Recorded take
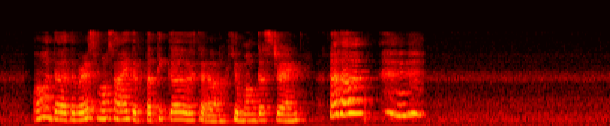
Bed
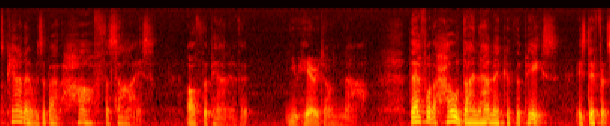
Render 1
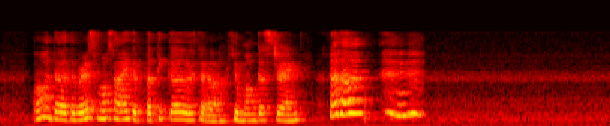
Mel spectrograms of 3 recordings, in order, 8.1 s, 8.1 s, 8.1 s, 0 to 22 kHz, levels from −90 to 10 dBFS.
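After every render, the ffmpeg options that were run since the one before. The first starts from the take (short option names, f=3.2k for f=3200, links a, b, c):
-af "volume=3.5dB"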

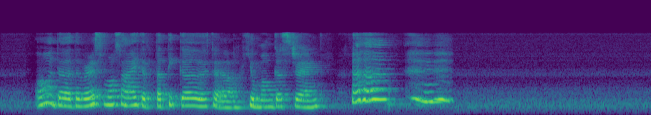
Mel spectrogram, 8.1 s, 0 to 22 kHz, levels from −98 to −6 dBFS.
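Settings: -af "highpass=150,equalizer=f=1.6k:t=o:w=1.9:g=-12.5"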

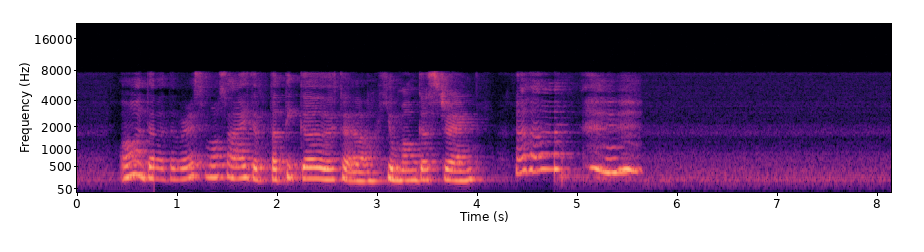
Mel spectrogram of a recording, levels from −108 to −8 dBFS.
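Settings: -filter_complex "[0:a]asplit=3[a][b][c];[a]atrim=end=0.78,asetpts=PTS-STARTPTS,afade=t=out:st=0.776:d=0.004:c=hsin:silence=0.237137[d];[b]atrim=start=0.78:end=4.78,asetpts=PTS-STARTPTS,afade=t=in:d=1.35:silence=0.237137,afade=t=out:st=2.95:d=1.05:silence=0.211349[e];[c]atrim=start=4.78,asetpts=PTS-STARTPTS,afade=t=in:d=0.004:c=hsin:silence=0.211349[f];[d][e][f]concat=n=3:v=0:a=1"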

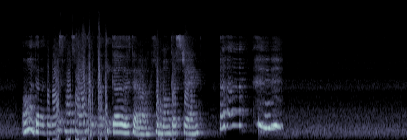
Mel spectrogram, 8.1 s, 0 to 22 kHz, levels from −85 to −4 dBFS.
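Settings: -filter_complex "[0:a]asettb=1/sr,asplit=3[a][b][c];[a]atrim=end=0.884[d];[b]atrim=start=0.88:end=2.15,asetpts=PTS-STARTPTS,afade=t=in:d=0.004:c=qsin,afade=t=out:st=1.266:d=0.004:c=qsin,aeval=exprs='0.0211*(abs(mod(val(0)/0.0211+3,4)-2)-1)':c=same[e];[c]atrim=start=2.146[f];[d][e]acrossfade=d=0.004:c1=hsin:c2=qsin[g];[g][f]acrossfade=d=0.004:c1=qsin:c2=hsin,asettb=1/sr,asplit=3[h][i][j];[h]atrim=end=2.754[k];[i]atrim=start=2.75:end=3.91,asetpts=PTS-STARTPTS,afade=t=in:d=0.004:c=qsin,afade=t=out:st=1.156:d=0.004:c=qsin,asoftclip=type=hard:threshold=-30dB[l];[j]atrim=start=3.906[m];[k][l]acrossfade=d=0.004:c1=hsin:c2=qsin[n];[n][m]acrossfade=d=0.004:c1=qsin:c2=hsin,asettb=1/sr,asplit=3[o][p][q];[o]atrim=end=4.524[r];[p]atrim=start=4.52:end=5.17,asetpts=PTS-STARTPTS,afade=t=in:d=0.004:c=qsin,afade=t=out:st=0.646:d=0.004:c=qsin,highpass=750[s];[q]atrim=start=5.166[t];[r][s]acrossfade=d=0.004:c1=hsin:c2=qsin[u];[u][t]acrossfade=d=0.004:c1=qsin:c2=hsin"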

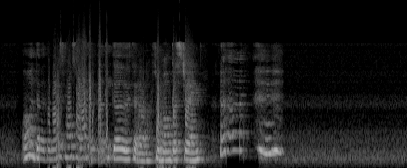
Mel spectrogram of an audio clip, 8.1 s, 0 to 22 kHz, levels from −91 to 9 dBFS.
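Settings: -filter_complex "[0:a]asettb=1/sr,asplit=3[a][b][c];[a]atrim=end=1.644[d];[b]atrim=start=1.64:end=2.18,asetpts=PTS-STARTPTS,afade=t=in:d=0.004:c=qsin,afade=t=out:st=0.536:d=0.004:c=qsin,highpass=f=120:w=0.5412,highpass=f=120:w=1.3066[e];[c]atrim=start=2.176[f];[d][e]acrossfade=d=0.004:c1=hsin:c2=qsin[g];[g][f]acrossfade=d=0.004:c1=qsin:c2=hsin,asplit=3[h][i][j];[h]atrim=end=3.092[k];[i]atrim=start=3.088:end=4.422,asetpts=PTS-STARTPTS,volume=4dB[l];[j]atrim=start=4.418[m];[k][l]acrossfade=d=0.004:c1=hsin:c2=hsin[n];[n][m]acrossfade=d=0.004:c1=hsin:c2=hsin"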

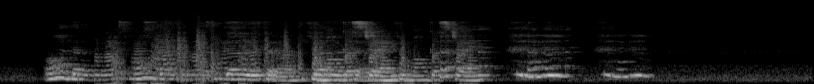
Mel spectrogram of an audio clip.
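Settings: -filter_complex "[0:a]asplit=2[a][b];[b]adelay=16,volume=-5.5dB[c];[a][c]amix=inputs=2:normalize=0,aecho=1:1:47|68|873:0.501|0.299|0.708"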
